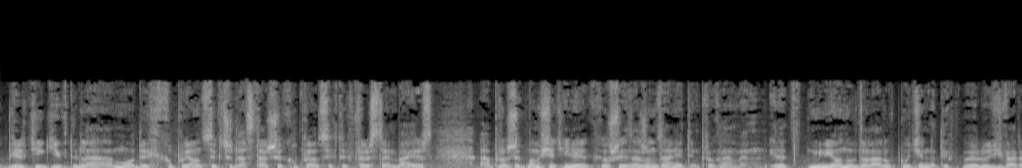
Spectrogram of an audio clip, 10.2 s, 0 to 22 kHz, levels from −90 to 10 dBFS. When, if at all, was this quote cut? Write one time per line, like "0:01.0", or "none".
none

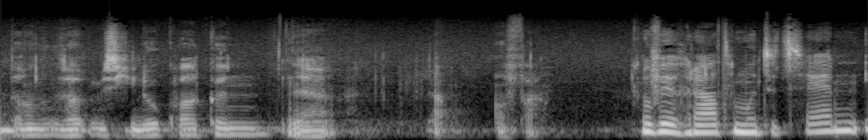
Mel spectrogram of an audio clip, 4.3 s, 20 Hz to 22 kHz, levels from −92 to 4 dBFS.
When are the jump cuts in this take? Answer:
0:03.1

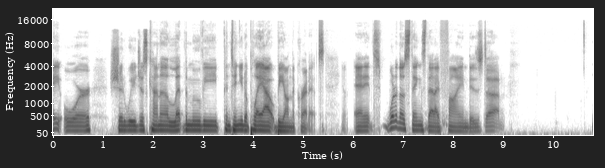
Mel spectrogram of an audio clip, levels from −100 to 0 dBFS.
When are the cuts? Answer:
0:05.9
0:08.6

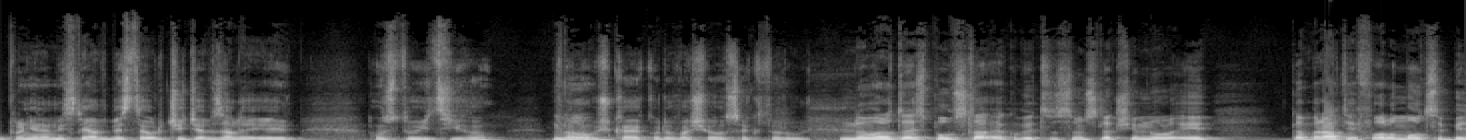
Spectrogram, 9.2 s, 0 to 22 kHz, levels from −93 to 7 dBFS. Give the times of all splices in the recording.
0:05.1

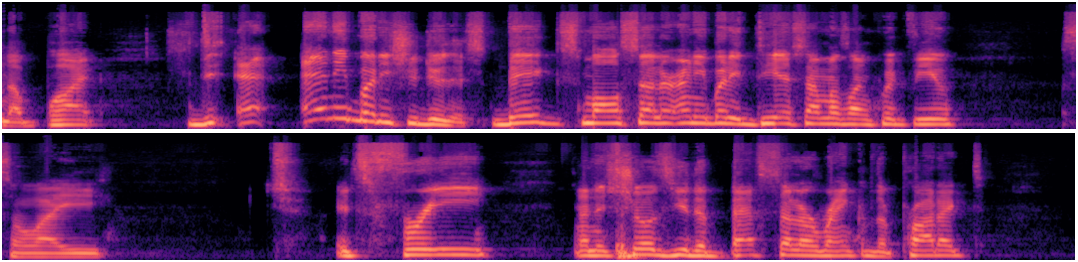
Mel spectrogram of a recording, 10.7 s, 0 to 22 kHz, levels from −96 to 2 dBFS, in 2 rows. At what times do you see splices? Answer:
0:05.3
0:07.0

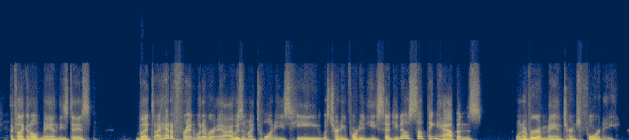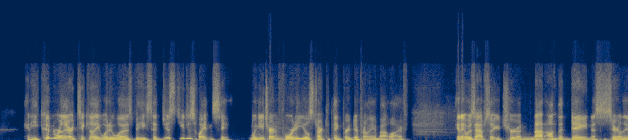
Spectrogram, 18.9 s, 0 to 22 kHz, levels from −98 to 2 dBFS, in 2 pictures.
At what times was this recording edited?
none

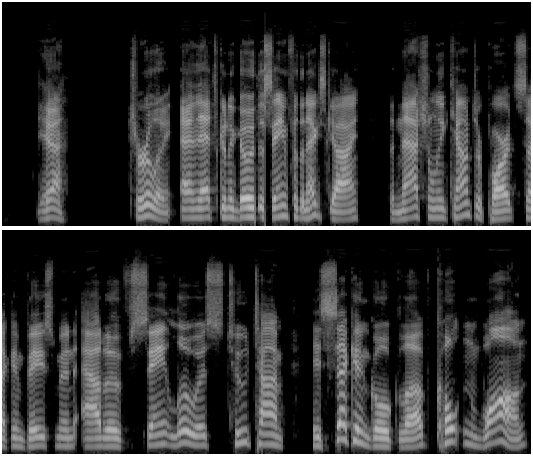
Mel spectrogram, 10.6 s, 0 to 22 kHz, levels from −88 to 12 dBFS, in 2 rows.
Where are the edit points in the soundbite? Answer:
none

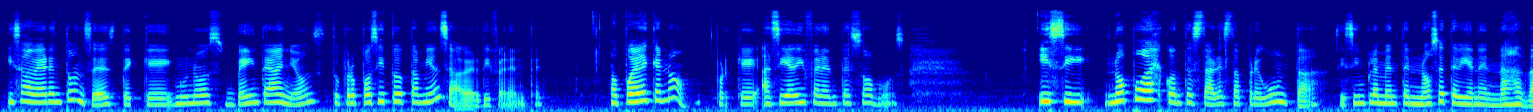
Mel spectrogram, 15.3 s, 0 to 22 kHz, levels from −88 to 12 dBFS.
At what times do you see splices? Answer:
0:07.1

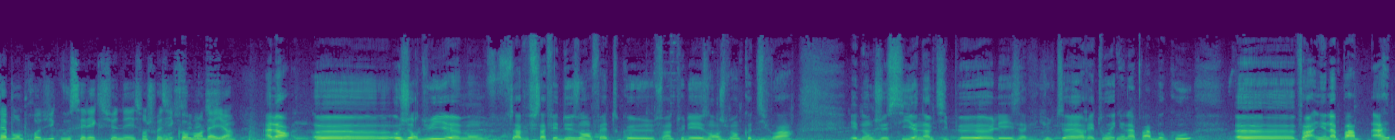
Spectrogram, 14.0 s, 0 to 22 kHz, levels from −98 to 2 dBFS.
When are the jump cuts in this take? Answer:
0:11.1

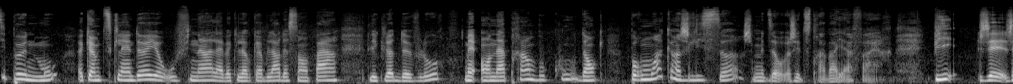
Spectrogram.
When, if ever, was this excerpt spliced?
none

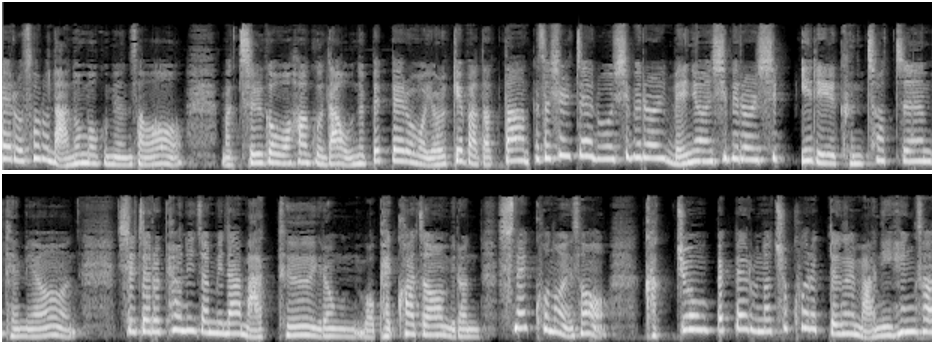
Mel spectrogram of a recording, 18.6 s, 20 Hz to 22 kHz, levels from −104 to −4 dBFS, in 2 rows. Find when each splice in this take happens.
0:05.3

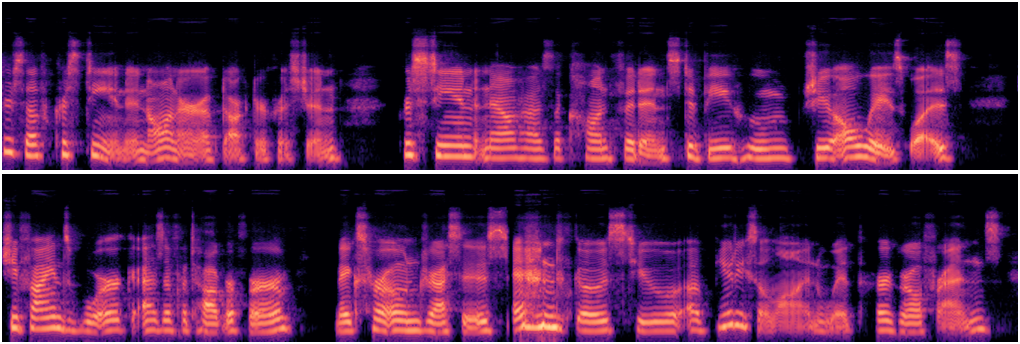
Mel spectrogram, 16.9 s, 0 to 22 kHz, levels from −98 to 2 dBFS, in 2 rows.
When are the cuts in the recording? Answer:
0:12.7

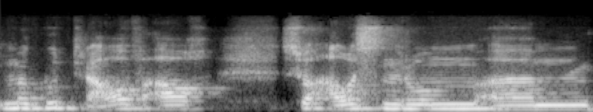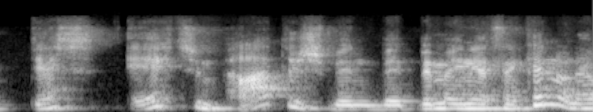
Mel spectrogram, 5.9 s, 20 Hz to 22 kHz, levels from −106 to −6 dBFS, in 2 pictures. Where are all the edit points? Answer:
none

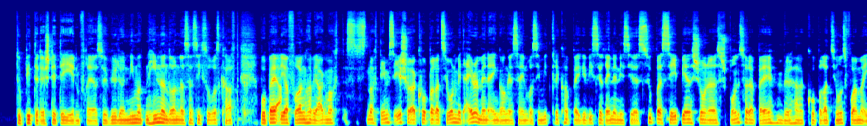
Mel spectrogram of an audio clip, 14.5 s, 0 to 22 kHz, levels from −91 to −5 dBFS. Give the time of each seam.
0:04.7

